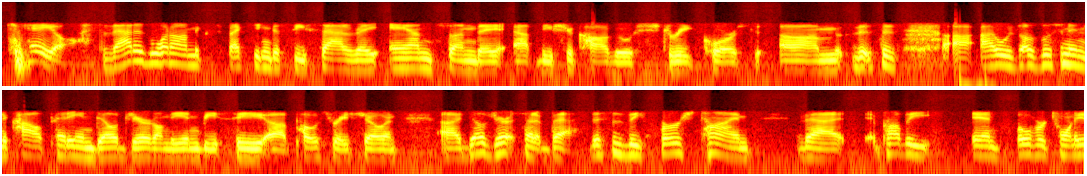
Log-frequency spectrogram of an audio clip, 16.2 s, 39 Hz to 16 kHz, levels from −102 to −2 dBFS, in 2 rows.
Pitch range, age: 125-165 Hz, 30-49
